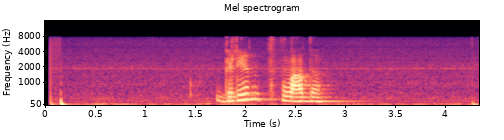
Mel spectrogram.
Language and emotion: Russian, neutral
